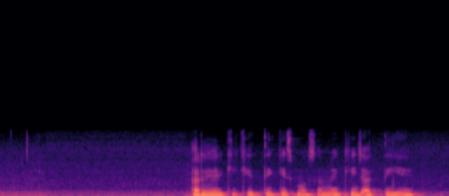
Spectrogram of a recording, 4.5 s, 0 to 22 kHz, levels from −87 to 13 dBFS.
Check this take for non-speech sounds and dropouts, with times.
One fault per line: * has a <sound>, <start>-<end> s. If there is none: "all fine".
all fine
